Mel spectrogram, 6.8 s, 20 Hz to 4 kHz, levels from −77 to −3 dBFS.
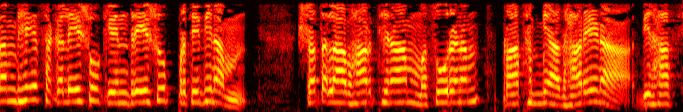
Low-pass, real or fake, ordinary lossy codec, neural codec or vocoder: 3.6 kHz; real; none; none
